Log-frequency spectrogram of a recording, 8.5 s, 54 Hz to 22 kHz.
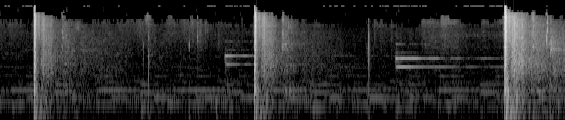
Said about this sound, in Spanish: Hace frío, estamos cerca de los 0 grados, el invierno aún no ha llegado, imagínate. El lugar donde estamos es una zona boscosa y en mitad del silencio se escuchan las maniobras y los disparos.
